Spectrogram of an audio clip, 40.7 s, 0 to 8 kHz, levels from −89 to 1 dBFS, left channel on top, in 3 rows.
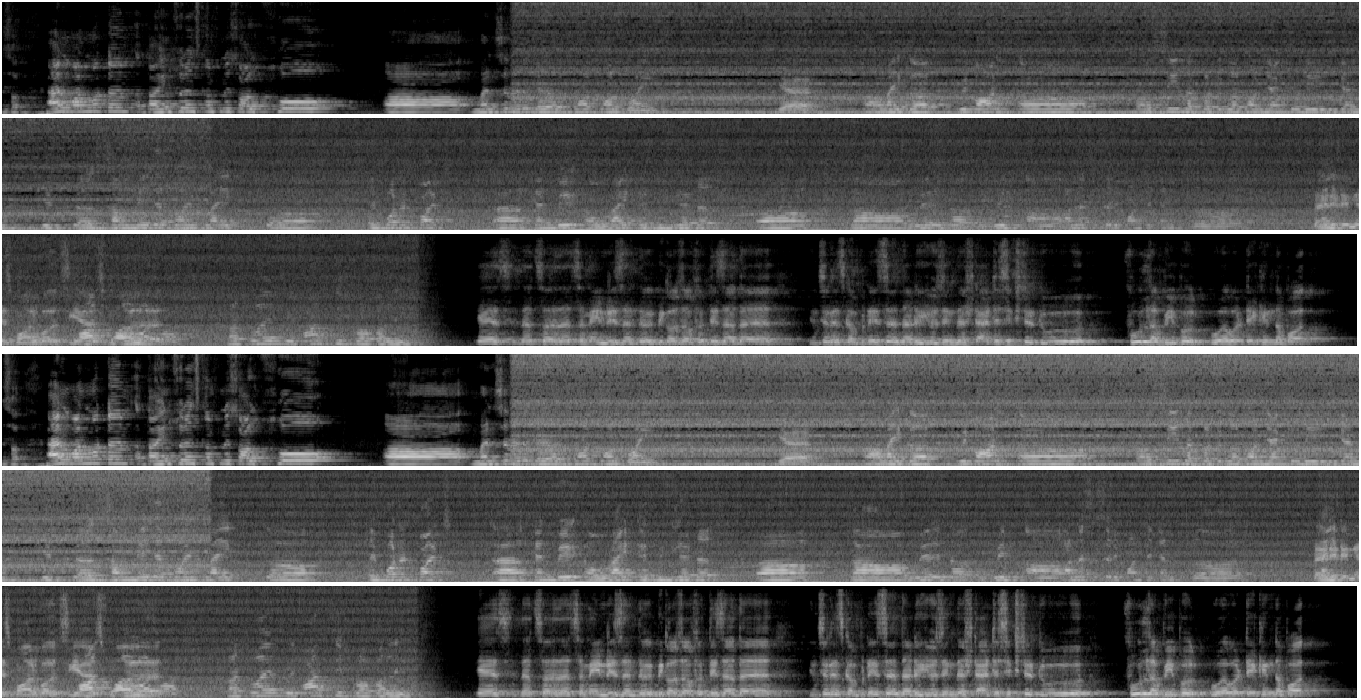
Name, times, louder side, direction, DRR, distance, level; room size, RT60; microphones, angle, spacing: voice 1, 0.0-3.4 3.8-6.7 8.6-11.0 11.3-16.8 17.2-18.1 18.4-20.9 21.1-26.1 26.7-27.0 27.9-28.9 29.4-31.3, right 4 dB, 45° right, 0.8 m, -31 dB
sound 1, 5.1-15.7, right 6 dB, 70° right, 1.0 m, -37 dB
voice 2, 7.7-8.2 26.7-28.8 31.9-38.0 38.4-40.1, right 2 dB, 85° right, 2.8 m, -30 dB
sound 2, 14.7-31.3, right 1 dB, 25° right, 5.4 m, -43 dB
sound 3, 15.1-24.7, equal, 5° right, 7.5 m, -43 dB
28.5 x 17.0 x 7.7 m
head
